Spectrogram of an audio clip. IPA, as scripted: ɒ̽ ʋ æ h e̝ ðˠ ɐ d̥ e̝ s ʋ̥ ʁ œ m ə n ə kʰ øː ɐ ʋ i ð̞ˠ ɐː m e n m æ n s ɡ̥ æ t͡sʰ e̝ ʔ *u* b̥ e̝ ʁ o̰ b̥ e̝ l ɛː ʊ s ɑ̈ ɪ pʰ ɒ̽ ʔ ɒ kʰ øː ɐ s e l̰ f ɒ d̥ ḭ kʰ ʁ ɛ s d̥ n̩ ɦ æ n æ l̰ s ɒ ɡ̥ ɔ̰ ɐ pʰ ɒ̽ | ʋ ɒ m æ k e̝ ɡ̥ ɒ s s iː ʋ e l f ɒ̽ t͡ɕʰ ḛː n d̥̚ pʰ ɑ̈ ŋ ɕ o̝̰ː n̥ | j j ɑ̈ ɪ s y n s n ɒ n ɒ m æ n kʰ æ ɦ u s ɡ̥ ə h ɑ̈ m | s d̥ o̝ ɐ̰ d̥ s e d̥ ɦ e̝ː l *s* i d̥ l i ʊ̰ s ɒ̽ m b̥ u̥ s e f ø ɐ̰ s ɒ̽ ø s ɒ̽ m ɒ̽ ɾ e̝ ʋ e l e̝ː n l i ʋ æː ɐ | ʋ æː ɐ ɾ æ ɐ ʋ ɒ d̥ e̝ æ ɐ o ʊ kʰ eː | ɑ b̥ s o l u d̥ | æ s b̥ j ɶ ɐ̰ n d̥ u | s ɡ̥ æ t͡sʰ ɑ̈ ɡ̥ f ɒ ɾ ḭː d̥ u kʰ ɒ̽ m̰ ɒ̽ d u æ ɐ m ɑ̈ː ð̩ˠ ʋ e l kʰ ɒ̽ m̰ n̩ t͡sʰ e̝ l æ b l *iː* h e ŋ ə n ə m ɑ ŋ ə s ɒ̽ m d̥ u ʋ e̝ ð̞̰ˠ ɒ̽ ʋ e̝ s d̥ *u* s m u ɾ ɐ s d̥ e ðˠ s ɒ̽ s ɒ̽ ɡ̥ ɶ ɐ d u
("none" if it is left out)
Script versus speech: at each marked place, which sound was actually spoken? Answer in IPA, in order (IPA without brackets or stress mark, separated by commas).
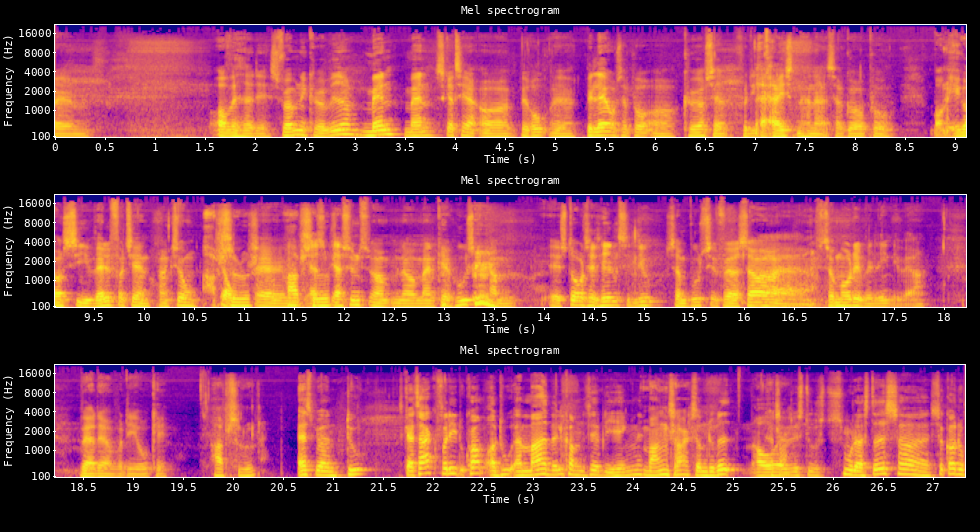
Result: ɒ, s, iː, u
